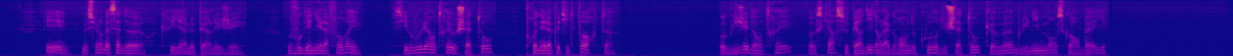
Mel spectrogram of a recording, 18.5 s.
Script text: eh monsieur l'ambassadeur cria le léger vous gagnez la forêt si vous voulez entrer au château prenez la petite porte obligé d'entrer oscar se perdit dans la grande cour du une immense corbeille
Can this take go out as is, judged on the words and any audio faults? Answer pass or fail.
fail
